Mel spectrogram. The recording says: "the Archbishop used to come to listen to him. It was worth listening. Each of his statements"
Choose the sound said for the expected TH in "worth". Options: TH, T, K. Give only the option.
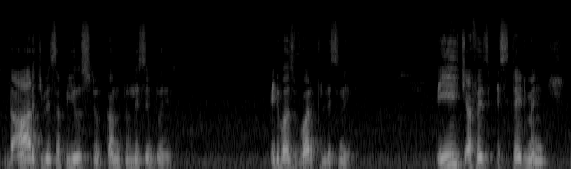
T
